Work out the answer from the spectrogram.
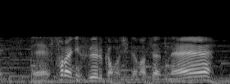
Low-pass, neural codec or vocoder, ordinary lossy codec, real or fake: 3.6 kHz; none; none; real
